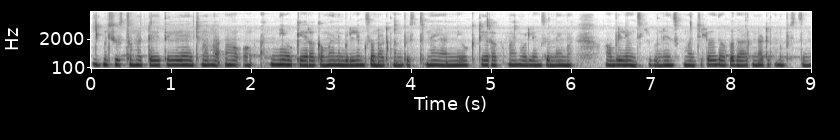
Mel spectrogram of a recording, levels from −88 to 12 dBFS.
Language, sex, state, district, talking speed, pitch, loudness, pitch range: Telugu, female, Andhra Pradesh, Visakhapatnam, 160 wpm, 195 Hz, -14 LUFS, 195-205 Hz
